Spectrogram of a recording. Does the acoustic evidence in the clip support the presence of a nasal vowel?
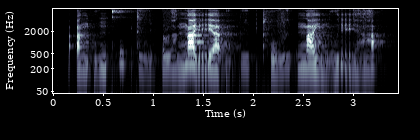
no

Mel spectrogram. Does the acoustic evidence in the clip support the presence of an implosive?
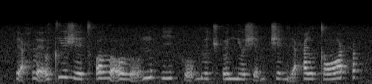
no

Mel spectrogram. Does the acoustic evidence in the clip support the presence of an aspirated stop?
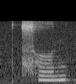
yes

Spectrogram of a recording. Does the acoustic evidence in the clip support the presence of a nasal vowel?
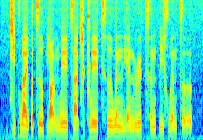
no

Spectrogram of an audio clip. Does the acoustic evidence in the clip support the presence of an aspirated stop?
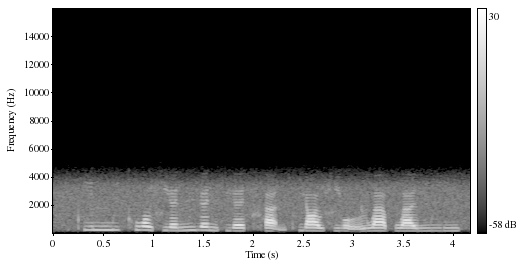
yes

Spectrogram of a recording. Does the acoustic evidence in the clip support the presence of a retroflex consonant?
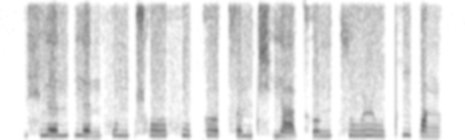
yes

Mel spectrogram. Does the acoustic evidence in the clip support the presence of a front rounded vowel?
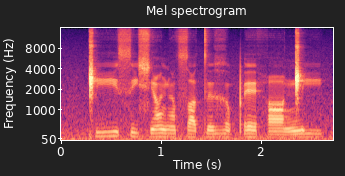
no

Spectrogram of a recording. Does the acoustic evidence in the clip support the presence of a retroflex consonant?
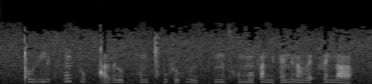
no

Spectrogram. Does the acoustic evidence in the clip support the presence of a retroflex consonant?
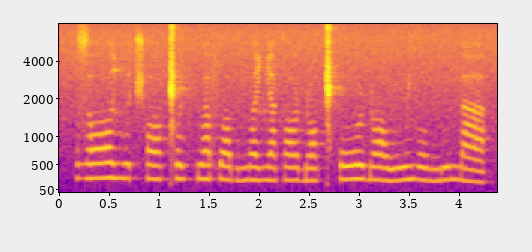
yes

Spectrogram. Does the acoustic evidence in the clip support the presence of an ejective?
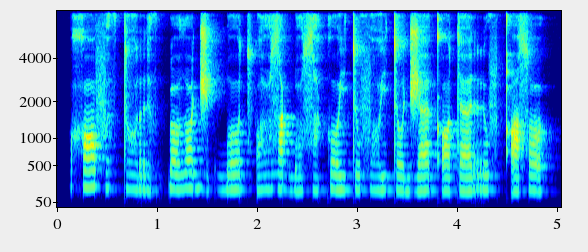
yes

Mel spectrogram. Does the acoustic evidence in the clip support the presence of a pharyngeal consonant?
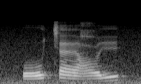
yes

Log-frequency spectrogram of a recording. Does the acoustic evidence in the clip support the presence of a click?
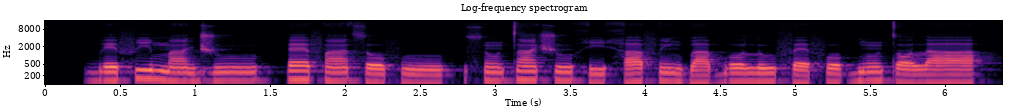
no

